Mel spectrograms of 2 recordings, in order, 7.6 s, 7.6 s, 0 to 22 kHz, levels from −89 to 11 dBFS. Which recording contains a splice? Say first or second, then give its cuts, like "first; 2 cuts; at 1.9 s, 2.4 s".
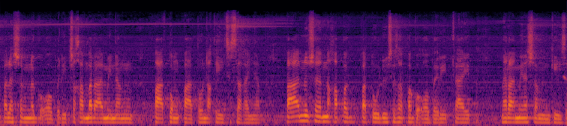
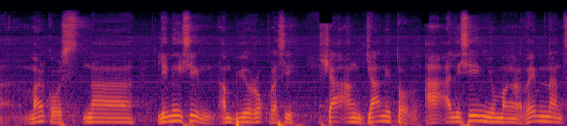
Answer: second; 2 cuts; at 4.3 s, 5.6 s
